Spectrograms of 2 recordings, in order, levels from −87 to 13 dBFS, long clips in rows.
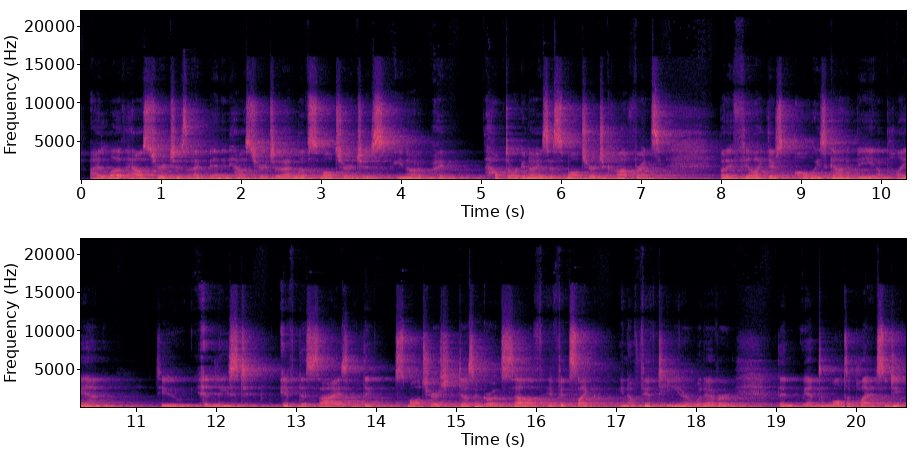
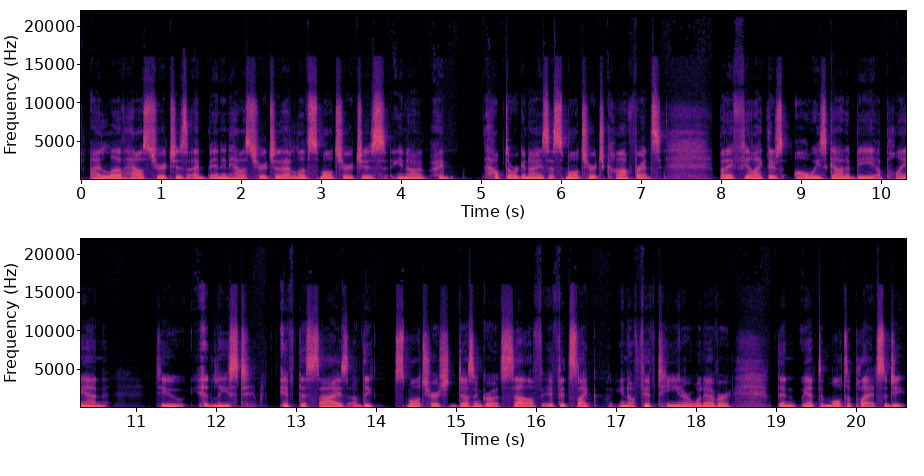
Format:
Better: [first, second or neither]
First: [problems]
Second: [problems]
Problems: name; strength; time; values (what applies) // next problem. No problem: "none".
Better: second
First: room echo; slight; dies away in 1.5 s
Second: none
